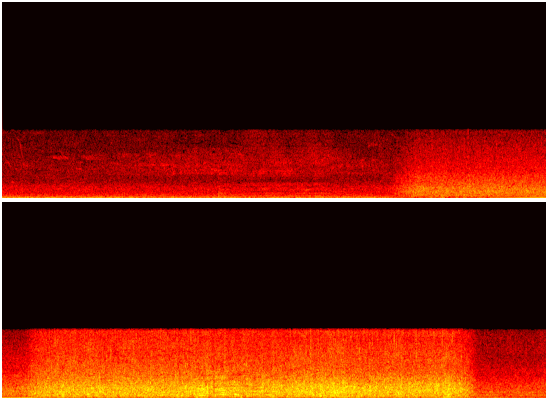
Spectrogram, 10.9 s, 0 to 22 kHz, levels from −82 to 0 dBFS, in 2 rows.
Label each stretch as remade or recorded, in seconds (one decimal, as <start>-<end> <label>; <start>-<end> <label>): 0.0-2.4 recorded; 2.4-3.3 remade; 3.3-7.4 recorded; 7.4-8.3 remade; 8.3-10.9 recorded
